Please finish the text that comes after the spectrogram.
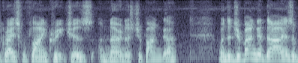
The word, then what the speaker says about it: Jubanga: it comes to restoring the relics of the Jubanga. I think I pronounced it right that time.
